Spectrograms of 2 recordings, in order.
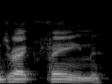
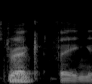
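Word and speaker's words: Drakfang: It's not even Drac Fane. It's Drac Fang.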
